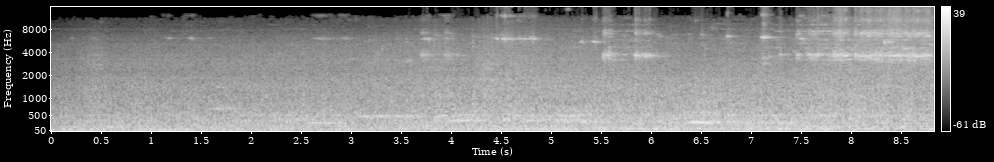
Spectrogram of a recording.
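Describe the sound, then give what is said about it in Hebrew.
The train from Odesa pulls in at a station platform with a continuous heavy rumble and rattle, while thin, high-pitched metallic wheel squeals come and go through the second half as it slows. “הרכבת מאודסה הגיעה, אבל אין לנו אפשרות להתקרב לרציף.”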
